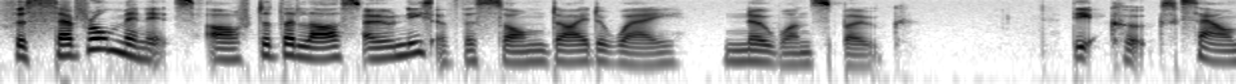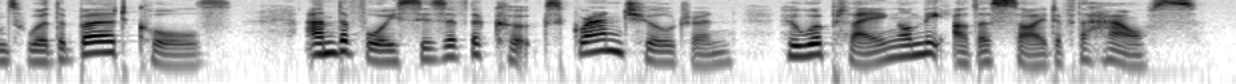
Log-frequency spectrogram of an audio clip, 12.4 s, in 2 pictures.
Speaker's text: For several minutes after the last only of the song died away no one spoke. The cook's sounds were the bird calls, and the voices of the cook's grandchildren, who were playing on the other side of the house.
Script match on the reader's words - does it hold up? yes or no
yes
